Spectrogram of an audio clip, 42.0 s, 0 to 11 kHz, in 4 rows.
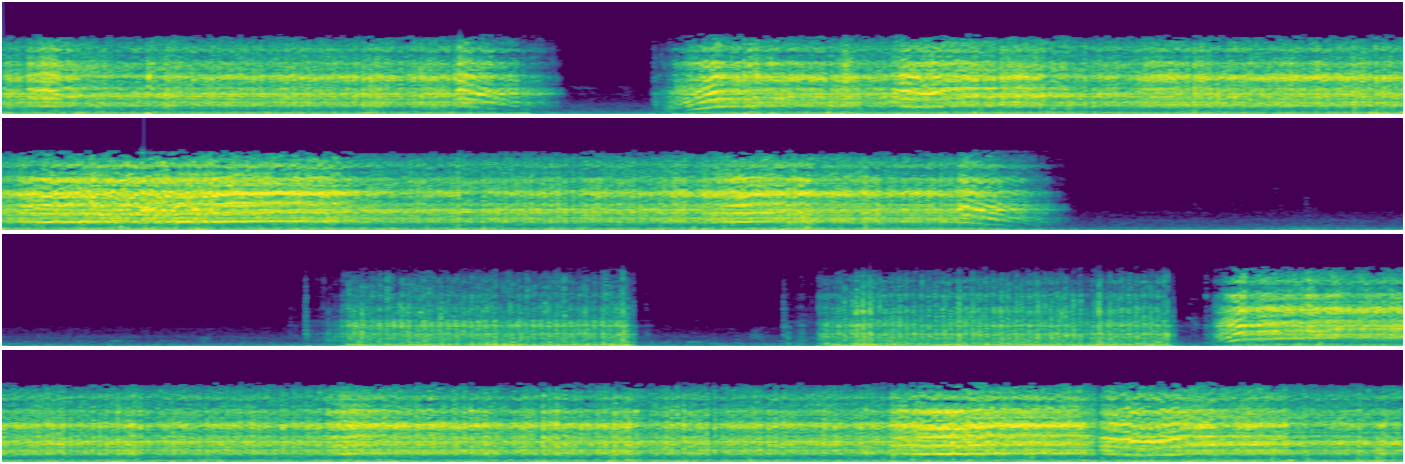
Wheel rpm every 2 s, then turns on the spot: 230, 190, 70, 220, 230, 220, 220, 230, 200, 10, 0, 10, 40, 20, 50, 190, 230, 230, 230, 220, 230.
24-30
